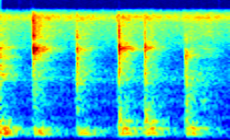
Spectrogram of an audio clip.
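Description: Pen stylus tapping and writing on a tablet screen: a run of light, sharp taps, about two to three a second.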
